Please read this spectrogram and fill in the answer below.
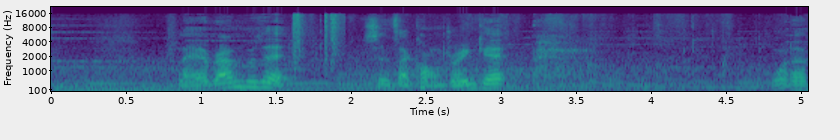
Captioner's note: sighs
